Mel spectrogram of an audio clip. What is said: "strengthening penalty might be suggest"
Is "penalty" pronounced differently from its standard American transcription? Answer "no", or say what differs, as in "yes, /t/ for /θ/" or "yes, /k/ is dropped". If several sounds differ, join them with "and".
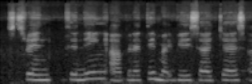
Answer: yes, /l/ is dropped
